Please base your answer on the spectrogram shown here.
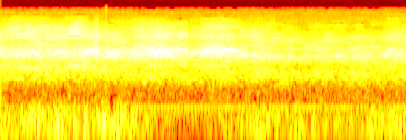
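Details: Many Black-headed gulls calling at Haaksbergerveen, Twente, Netherlands; a steady wash of raspy, overlapping colony calls with a few clearer squealing notes above the din.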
